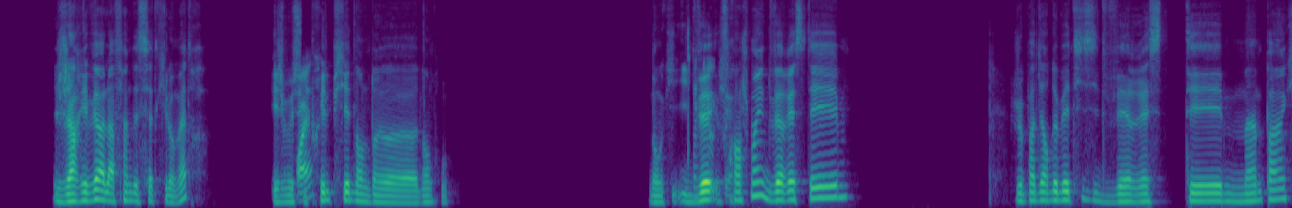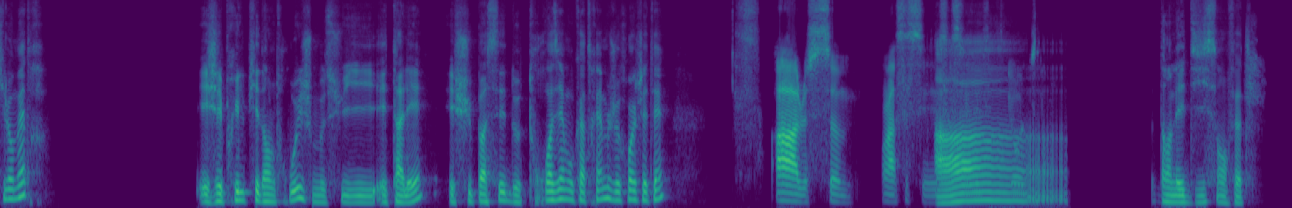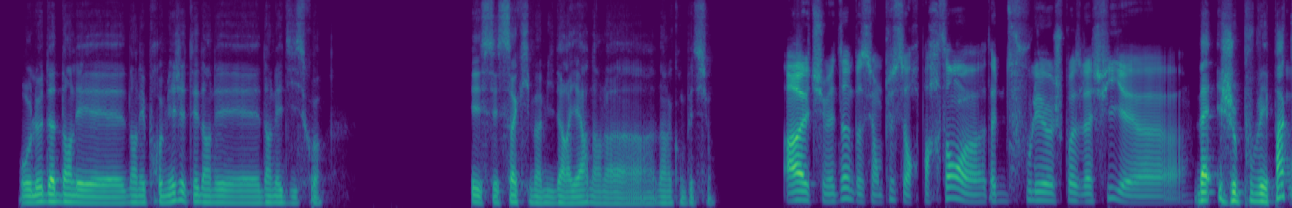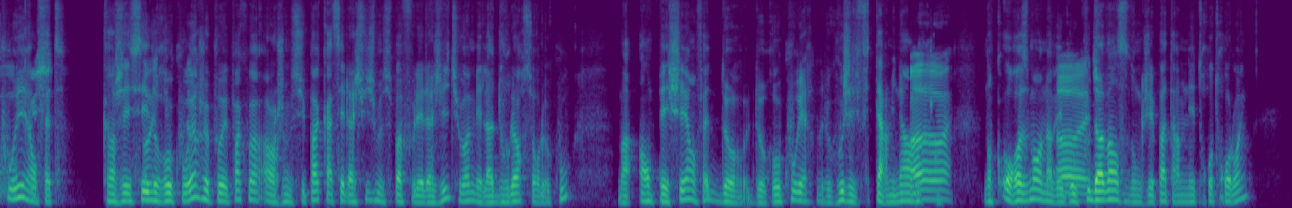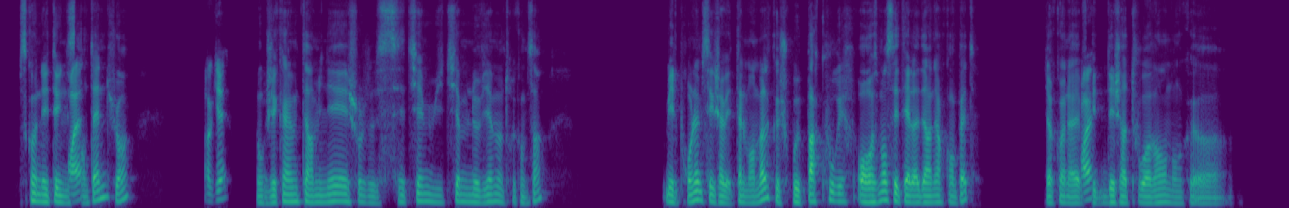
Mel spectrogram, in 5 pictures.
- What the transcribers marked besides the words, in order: tapping; drawn out: "à"; "compétition" said as "compèt"
- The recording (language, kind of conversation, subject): French, unstructured, Comment le sport peut-il changer ta confiance en toi ?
